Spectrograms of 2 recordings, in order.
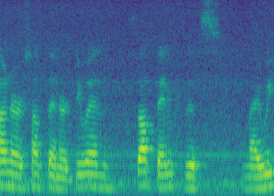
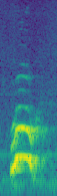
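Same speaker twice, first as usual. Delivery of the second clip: yelp; 9 dB louder than usual. Acted. Closing the impression bit.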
